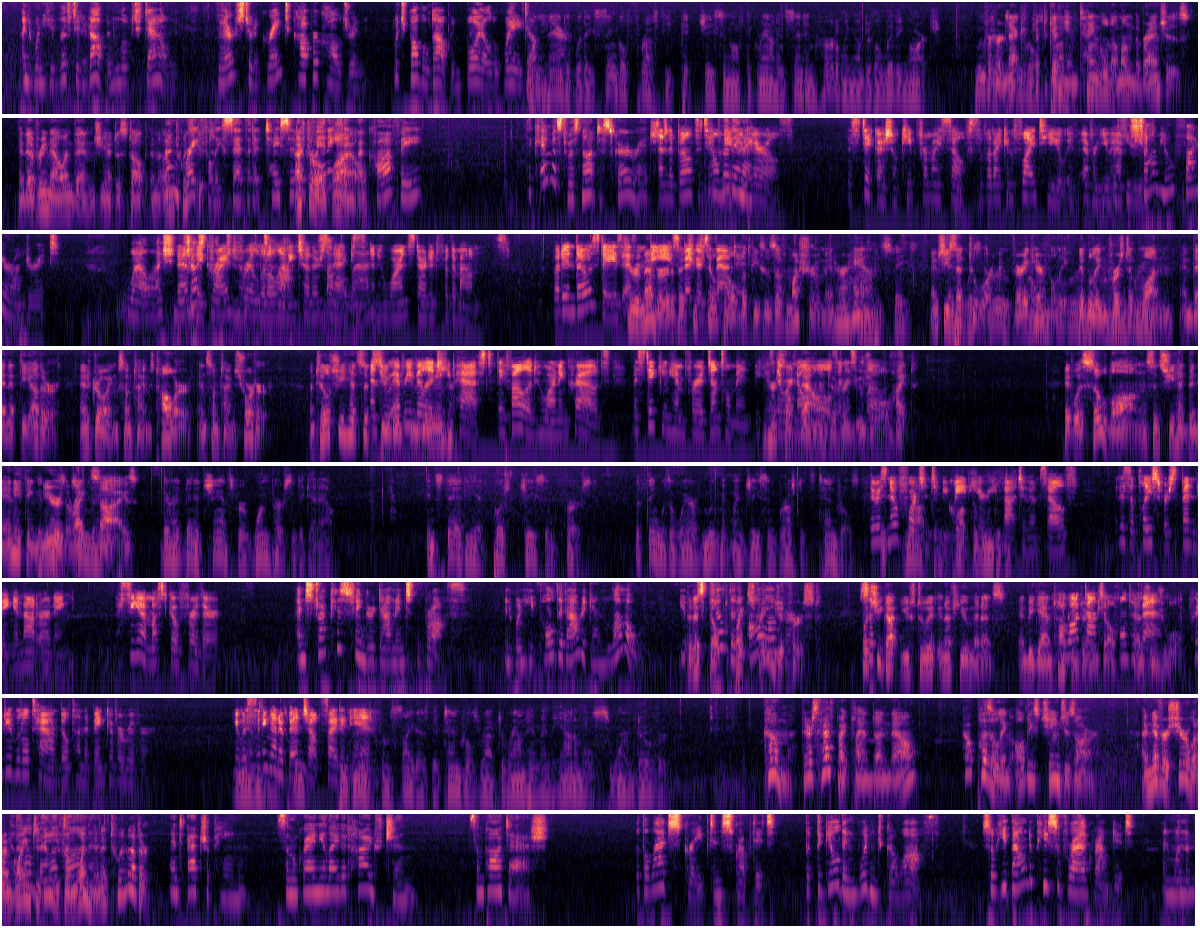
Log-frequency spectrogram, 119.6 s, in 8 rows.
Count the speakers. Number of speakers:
five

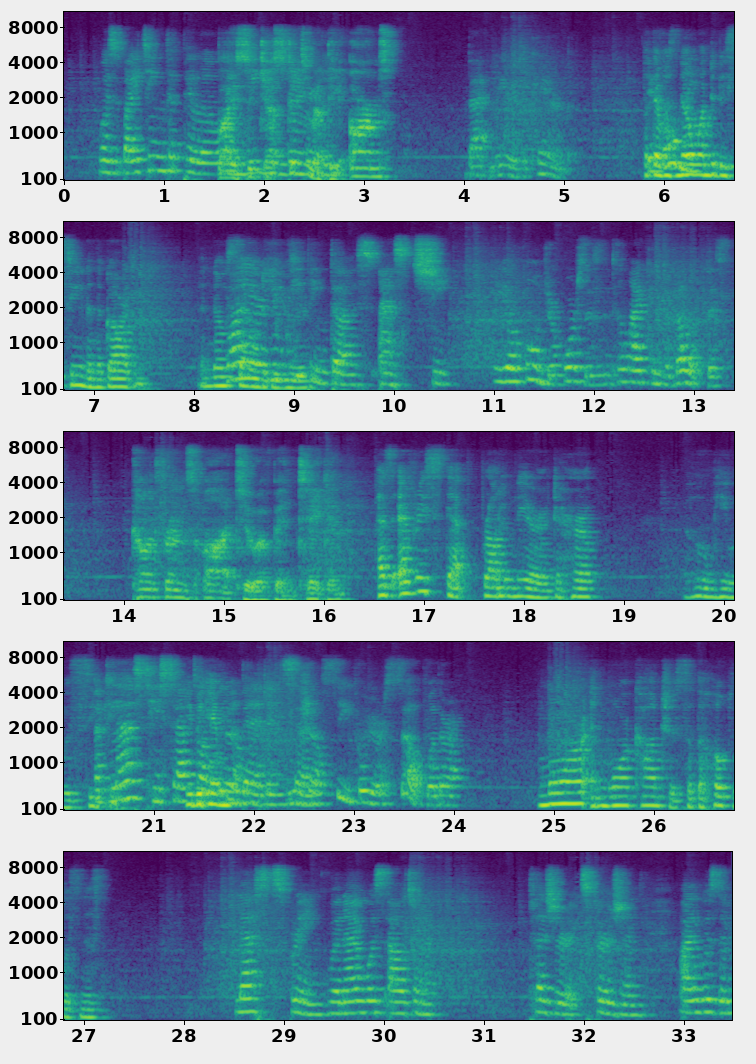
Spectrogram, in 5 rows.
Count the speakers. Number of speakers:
four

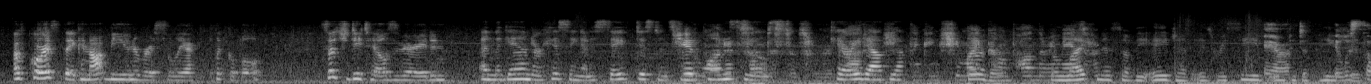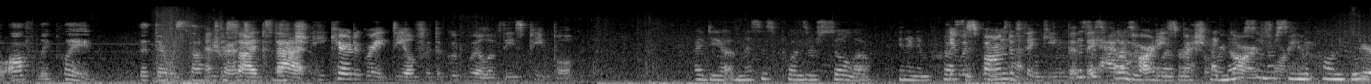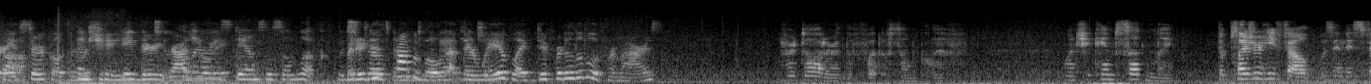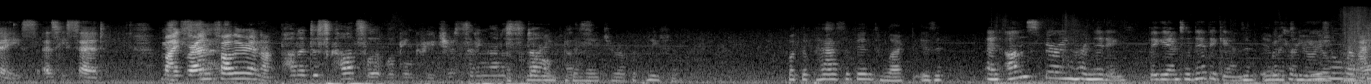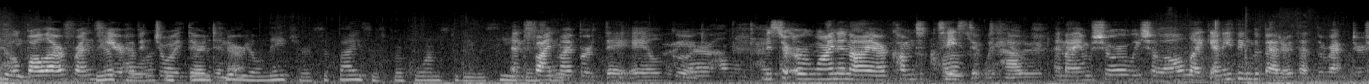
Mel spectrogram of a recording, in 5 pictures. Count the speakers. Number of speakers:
six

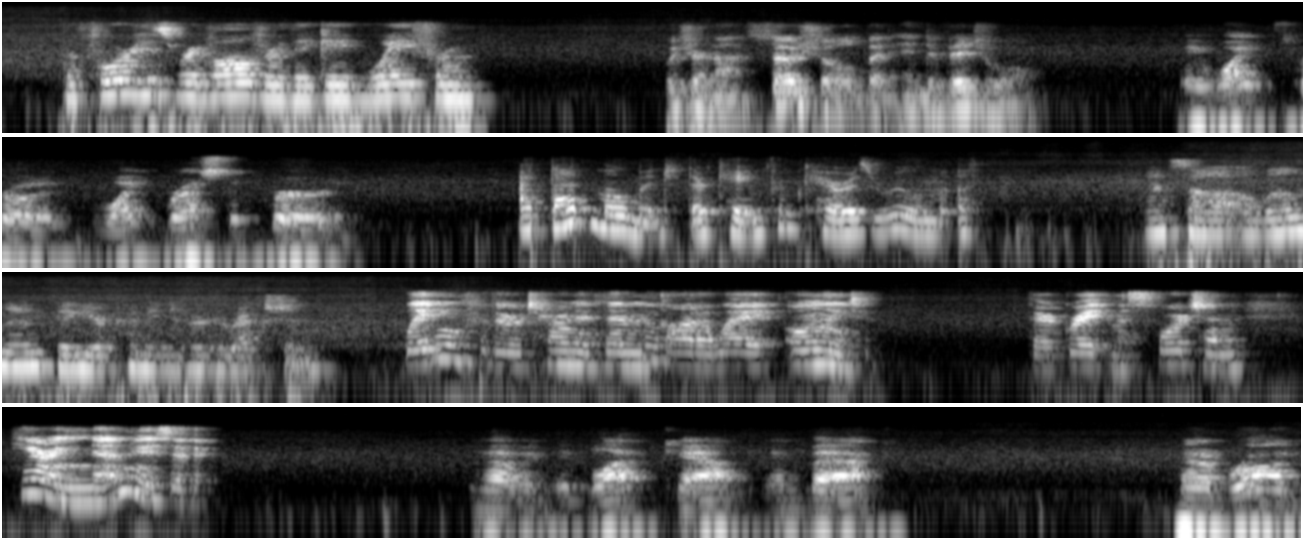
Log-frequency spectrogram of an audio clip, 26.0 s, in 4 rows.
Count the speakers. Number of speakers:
six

